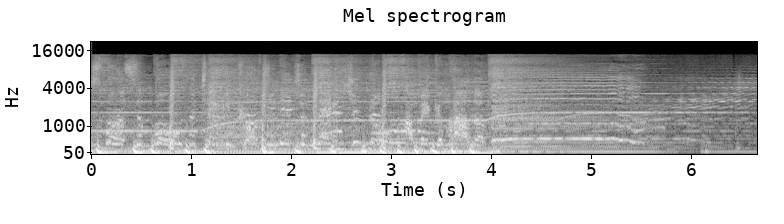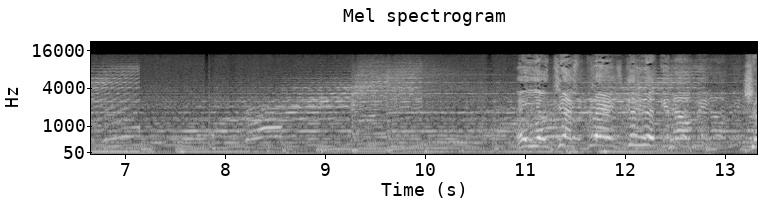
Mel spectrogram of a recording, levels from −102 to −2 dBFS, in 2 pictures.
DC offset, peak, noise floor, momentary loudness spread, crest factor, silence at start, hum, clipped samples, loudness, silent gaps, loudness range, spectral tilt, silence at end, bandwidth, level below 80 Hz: under 0.1%; 0 dBFS; -34 dBFS; 22 LU; 14 dB; 0 s; none; under 0.1%; -14 LUFS; none; 17 LU; -4.5 dB/octave; 0 s; 14 kHz; -20 dBFS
